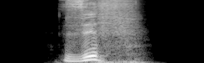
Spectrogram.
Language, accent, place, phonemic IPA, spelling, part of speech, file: German, Germany, Berlin, /zɪf/, Siff, noun, De-Siff.ogg
- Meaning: 1. filth, dirt, especially moist or greasy kinds 2. nonsense, tosh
